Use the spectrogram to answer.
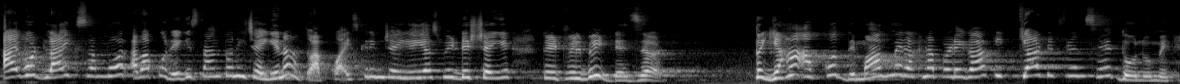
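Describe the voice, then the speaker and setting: A woman from India with an Indian English accent, teaching an English vocabulary lesson, stressing each word with slow care and breaking into quick asides. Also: very high-pitched, very animated, long reverb tail. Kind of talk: bilingual classroom lesson.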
